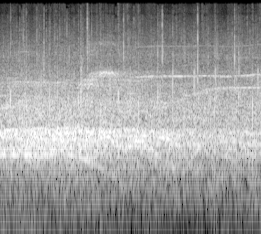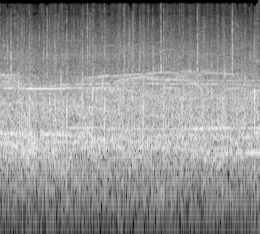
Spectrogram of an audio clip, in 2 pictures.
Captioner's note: audience cheering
